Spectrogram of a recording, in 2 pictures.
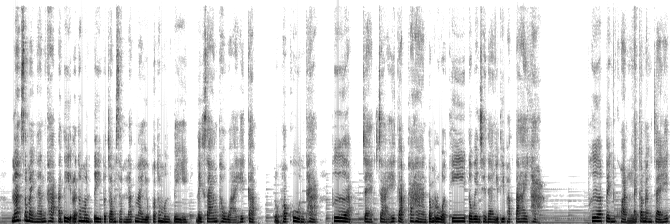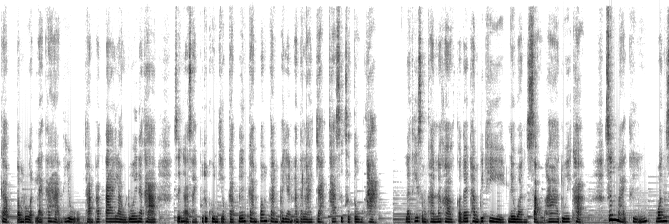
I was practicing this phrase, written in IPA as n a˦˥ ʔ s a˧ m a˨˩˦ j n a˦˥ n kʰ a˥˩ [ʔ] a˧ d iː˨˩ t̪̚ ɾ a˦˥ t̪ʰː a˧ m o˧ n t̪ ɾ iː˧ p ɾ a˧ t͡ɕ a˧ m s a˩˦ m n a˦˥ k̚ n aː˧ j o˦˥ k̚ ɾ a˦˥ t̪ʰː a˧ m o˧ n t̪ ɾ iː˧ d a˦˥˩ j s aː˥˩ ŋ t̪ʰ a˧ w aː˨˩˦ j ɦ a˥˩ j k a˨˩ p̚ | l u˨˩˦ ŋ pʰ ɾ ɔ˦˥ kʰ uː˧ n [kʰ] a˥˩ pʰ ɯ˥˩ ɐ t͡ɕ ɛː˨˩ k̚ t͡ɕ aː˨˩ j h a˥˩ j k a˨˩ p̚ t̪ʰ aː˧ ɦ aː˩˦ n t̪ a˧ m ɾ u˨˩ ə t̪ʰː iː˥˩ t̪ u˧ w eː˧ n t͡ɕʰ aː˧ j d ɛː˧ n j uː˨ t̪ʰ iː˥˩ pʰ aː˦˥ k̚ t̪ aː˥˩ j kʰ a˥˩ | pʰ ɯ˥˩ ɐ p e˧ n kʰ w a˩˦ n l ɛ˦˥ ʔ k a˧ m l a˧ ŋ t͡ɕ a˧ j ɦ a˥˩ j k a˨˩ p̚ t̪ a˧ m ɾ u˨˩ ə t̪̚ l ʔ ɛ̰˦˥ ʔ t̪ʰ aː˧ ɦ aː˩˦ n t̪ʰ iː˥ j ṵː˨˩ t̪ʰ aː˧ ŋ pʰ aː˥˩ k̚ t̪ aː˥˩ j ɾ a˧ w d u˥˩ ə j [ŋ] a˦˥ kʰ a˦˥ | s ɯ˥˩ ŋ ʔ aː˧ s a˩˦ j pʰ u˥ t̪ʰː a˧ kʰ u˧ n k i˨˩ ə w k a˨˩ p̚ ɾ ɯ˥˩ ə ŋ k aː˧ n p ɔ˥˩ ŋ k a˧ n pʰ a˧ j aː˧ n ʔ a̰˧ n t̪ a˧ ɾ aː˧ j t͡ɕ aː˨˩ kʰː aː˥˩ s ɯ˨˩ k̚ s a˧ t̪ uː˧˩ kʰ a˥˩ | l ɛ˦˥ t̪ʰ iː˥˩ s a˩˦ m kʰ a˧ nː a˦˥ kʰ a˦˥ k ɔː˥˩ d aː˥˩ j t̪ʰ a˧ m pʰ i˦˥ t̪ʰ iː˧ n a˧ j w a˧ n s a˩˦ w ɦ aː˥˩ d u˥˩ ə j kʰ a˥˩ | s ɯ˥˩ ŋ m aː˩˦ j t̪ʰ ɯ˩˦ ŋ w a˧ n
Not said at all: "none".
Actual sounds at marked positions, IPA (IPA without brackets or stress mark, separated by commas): ʔ, kʰ, n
